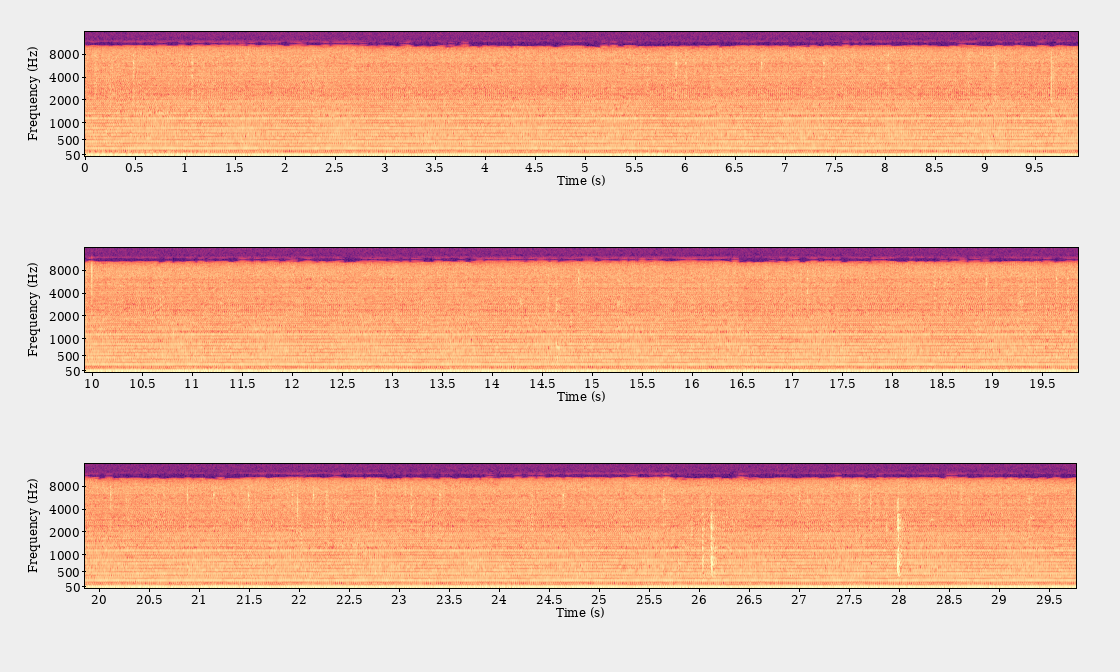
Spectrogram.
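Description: Steady electrical mains hum with many harmonics, over a light hiss, from the recording chain. Two faint clicks sound near the end.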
